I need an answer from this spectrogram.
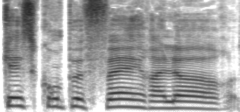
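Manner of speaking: high, falling wail of helplessness; distraught fox character's lament. A narrator's reading. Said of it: "se lamenta Nao".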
